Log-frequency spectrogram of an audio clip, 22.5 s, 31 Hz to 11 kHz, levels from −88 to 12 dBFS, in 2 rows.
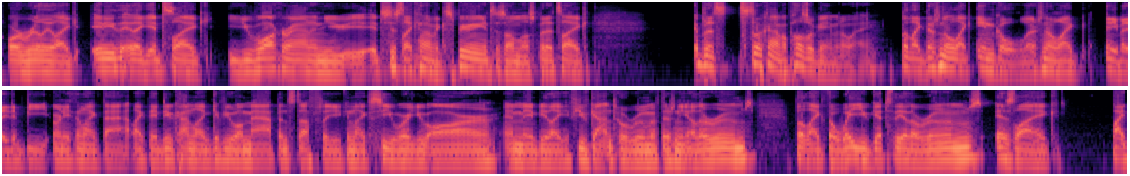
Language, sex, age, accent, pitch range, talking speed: English, male, 20-39, American, 85-100 Hz, 260 wpm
